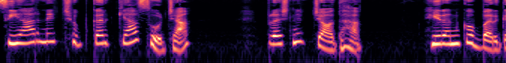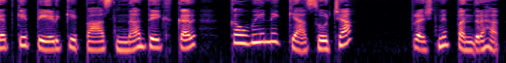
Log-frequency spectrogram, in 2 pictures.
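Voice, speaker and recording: A woman reading a school textbook lesson aloud in a measured, even way. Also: mid-range voice, no room sound, clean studio sound. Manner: measured, evenly paced reading. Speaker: textbook narrator. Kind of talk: scripted educational reading.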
